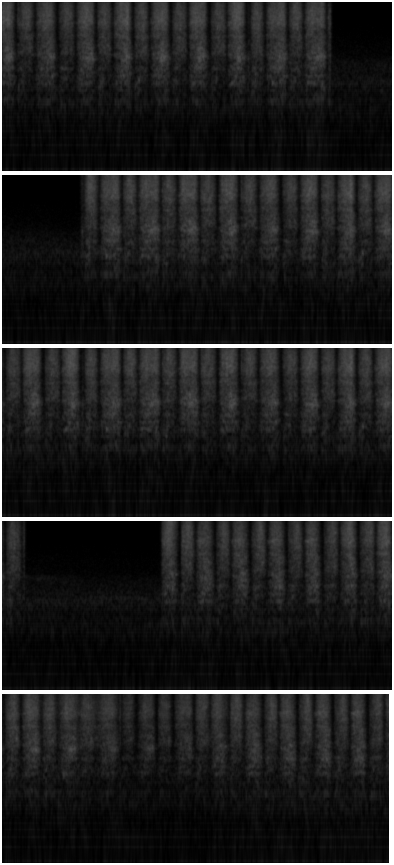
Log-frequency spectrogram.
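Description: Rapid, steady rubbing or sanding of car parts in Car Dealer Simulator, a continuous rasping scrub with regular strokes that pauses twice briefly, heard alone without talk.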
